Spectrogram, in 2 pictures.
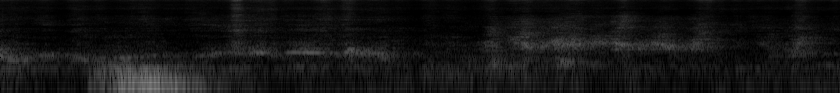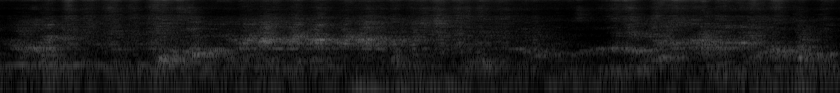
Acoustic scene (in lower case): restroom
